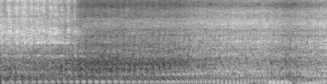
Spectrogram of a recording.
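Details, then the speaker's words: Honda Beat FI scooter, MIL normal with no blink codes: coarse engine bogging and pulsing unevenly as revs struggle to climb off idle; hesitation on initial acceleration. "Jadi, mesinnya tersendat saat tarikan awal, kan? Ya, teman-teman. Saat kita menghidupkan motor, sulit untuk menaikkan putaran mesin."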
